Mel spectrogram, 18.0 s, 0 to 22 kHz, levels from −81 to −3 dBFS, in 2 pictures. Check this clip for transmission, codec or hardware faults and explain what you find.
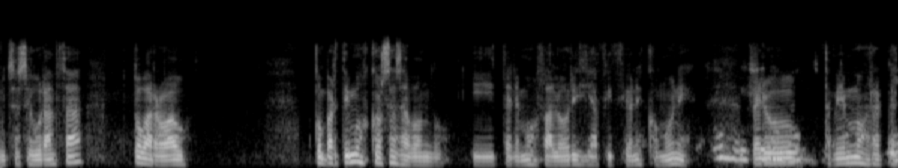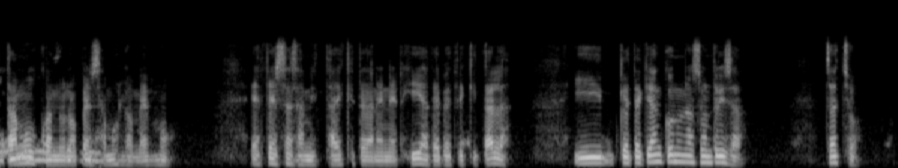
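Two fault types stand out: an echo leak returning a faint delayed copy of the talker, and speech suppressed in double talk.

Echo leak at 0.83–1.32 s, 6.41–7.03 s and 7.99–8.07 s: a quiet, 410 ms delayed copy trails the talker, likely a far-end loudspeaker echo the canceller missed.

Speech suppressed in double talk between 7.04 and 10.62 s: the voice dips by up to about 30 dB for roughly 1.5 s in total, likely the echo canceller attenuating both sides during overlapping talk.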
